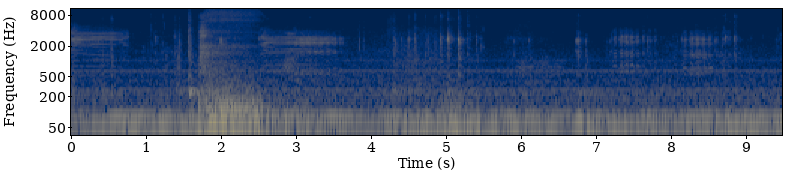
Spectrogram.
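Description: Sheep bleating in the Minecraft video game, a couple of short, faint bleats standing out over quiet, steady clicking of computer keyboard typing.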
